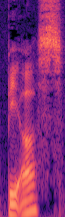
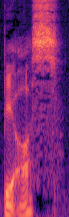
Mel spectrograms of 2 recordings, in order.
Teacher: the word BOS with the stress on the second syllable means bow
